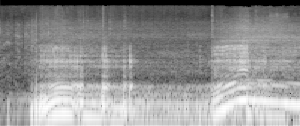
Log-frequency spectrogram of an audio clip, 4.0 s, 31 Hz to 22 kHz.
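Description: Mercedes-AMG CLA 45 S turbocharged four-cylinder engine, stationary, revved twice: one sharp rise about half a second in and another near three seconds, running steadily in between. Its exhaust note is damped by the petrol particulate filter (OPF).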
